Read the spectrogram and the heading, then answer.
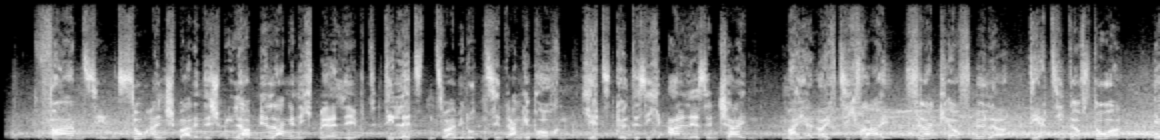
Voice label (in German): Werbespot; BLACKOUT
